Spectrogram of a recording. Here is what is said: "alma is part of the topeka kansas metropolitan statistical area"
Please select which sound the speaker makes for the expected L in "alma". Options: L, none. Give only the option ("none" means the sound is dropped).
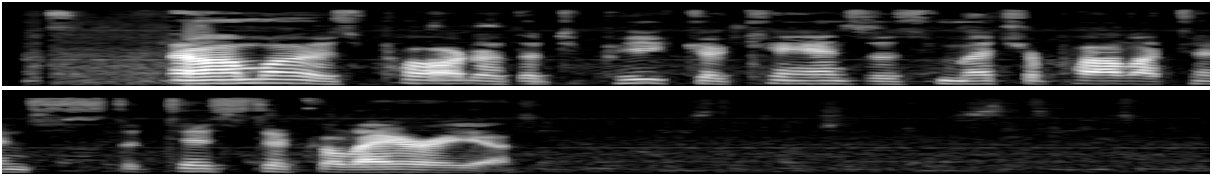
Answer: none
